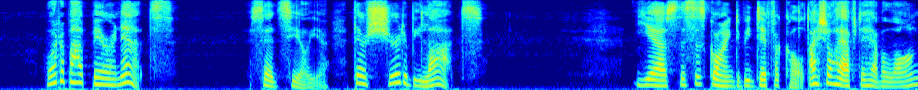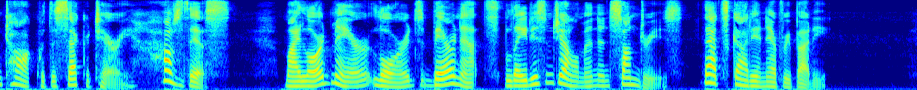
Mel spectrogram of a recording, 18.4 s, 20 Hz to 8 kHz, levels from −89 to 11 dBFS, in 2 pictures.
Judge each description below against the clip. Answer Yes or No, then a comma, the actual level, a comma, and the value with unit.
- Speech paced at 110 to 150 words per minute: Yes, average, 145 wpm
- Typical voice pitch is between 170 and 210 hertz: Yes, high, 190 Hz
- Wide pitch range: Yes, wide, 5.7 semitones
